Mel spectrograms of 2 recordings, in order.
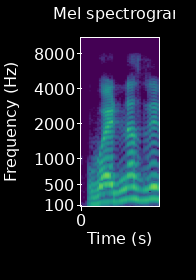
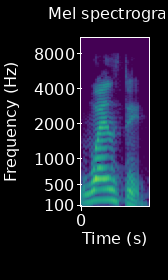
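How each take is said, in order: First: The d sound is pronounced in the word. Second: The d sound is left out of the word. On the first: The speaker calls it wrong. "वेडनेसडे नहीं बोलते इसको" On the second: The speaker calls it right. "वेंसडे बोलते हैं, डी silent रहता है"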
